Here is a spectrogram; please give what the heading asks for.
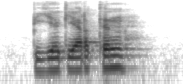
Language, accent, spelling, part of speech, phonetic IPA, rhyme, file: German, Austria, Biergärten, noun, [ˈbiːɐ̯ˌɡɛʁtn̩], -iːɐ̯ɡɛʁtn̩, De-at-Biergärten.ogg
- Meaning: plural of Biergarten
